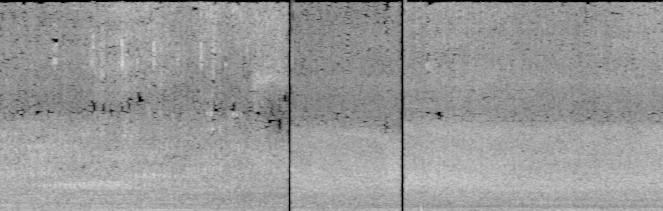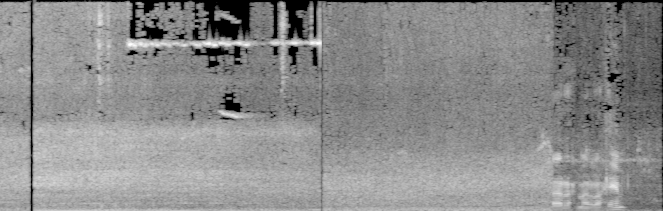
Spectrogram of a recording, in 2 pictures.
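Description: Cars drive by on a street outdoors.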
